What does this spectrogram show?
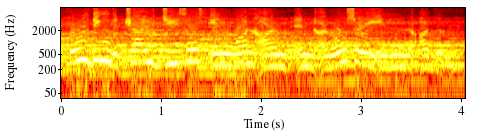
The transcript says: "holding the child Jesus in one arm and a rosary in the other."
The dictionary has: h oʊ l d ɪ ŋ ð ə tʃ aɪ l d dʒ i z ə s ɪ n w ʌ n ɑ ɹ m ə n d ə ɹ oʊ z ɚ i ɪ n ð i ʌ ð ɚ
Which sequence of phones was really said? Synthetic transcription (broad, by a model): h oʊ l d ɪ ŋ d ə tʃ aɪ l d dʒ i s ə s ɪ n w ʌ n ɑ ɹ m ə n d ə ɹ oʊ s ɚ i ɪ n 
